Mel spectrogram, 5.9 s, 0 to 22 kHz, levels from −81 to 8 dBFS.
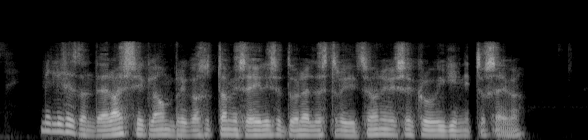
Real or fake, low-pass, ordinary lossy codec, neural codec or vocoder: fake; 7.2 kHz; AAC, 32 kbps; codec, 16 kHz in and 24 kHz out, 0.8 kbps, FocalCodec, streaming, 65536 codes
